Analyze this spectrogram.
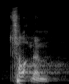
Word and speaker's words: Tottenham: I go to bars we say it's taught them that's how you said Tottenham but it's spelt Tottenham right and it's the one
